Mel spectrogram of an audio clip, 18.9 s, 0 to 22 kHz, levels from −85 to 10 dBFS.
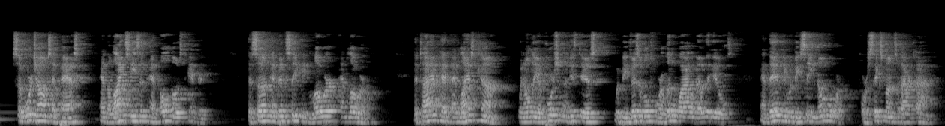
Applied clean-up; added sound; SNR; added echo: classical method WPE with log-MMSE.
